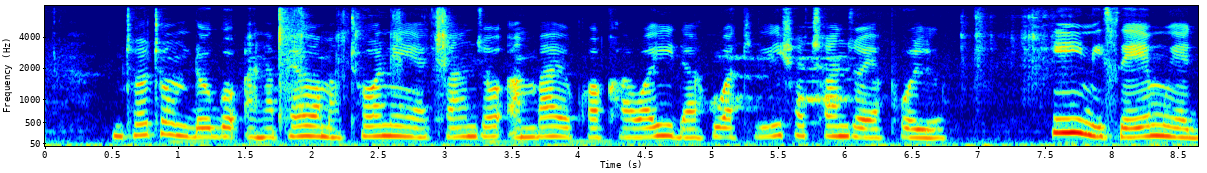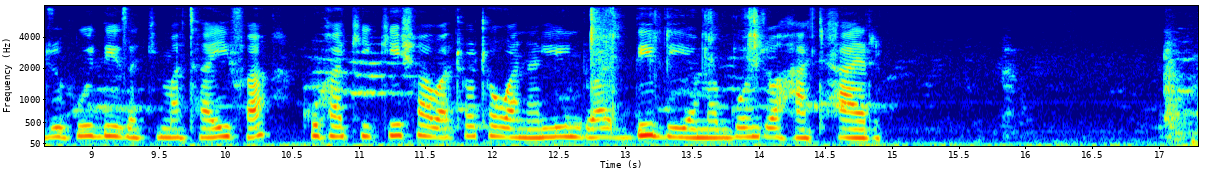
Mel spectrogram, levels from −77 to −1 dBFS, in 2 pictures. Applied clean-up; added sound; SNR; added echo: none; Keys jangling; 17 dB; none.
